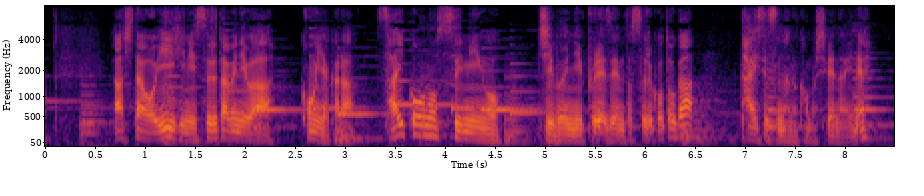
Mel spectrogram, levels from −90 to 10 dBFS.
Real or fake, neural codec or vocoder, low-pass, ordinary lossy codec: real; none; none; none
